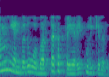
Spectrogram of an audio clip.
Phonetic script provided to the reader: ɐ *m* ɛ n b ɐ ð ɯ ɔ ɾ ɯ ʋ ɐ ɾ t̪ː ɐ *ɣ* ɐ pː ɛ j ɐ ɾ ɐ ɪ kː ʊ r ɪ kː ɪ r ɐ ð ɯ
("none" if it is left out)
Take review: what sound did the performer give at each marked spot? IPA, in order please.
m, ɣ

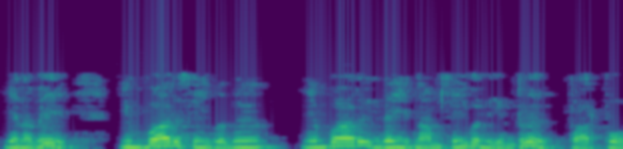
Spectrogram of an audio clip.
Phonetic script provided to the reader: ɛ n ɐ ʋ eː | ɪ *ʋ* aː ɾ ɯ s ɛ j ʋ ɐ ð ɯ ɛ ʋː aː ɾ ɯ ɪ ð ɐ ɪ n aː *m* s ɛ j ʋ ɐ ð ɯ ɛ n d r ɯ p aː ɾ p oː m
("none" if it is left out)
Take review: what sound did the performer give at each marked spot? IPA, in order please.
ʋː, m

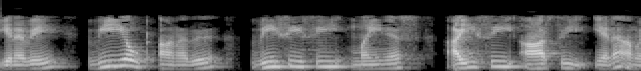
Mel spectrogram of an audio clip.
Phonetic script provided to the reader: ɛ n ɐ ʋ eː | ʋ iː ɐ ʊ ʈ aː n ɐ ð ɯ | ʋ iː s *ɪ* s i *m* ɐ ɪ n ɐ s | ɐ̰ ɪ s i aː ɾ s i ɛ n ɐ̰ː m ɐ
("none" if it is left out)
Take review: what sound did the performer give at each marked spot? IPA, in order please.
i, m

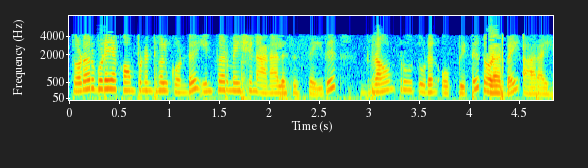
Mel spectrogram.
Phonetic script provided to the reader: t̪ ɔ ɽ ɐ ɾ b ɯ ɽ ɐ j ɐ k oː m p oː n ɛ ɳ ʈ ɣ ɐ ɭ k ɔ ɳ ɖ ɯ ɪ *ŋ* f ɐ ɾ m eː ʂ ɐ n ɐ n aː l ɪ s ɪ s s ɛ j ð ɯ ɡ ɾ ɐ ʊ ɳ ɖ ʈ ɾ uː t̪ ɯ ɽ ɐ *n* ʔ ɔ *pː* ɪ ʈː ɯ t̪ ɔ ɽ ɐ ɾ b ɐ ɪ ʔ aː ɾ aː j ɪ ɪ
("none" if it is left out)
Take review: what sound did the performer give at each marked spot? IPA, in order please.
n, n, pː

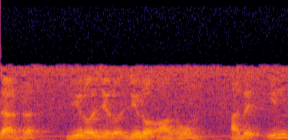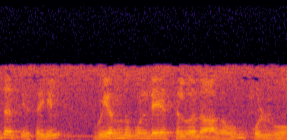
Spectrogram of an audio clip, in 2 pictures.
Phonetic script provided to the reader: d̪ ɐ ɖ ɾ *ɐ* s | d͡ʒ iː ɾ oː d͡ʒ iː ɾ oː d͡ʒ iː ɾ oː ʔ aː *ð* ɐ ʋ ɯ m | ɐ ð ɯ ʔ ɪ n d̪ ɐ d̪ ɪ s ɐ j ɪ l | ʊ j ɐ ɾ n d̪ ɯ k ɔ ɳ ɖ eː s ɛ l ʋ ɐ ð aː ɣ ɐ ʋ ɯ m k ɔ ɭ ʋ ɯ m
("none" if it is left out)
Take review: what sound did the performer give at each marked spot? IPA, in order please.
ɐ, ɣ

